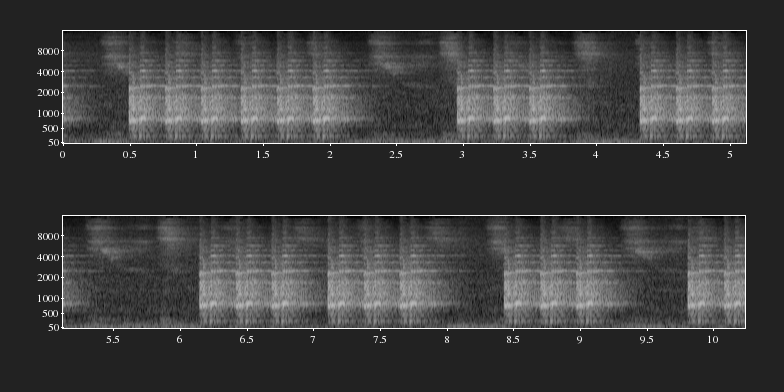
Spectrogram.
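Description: Loud, repeating bursts of rapid metallic knocking, separated by short pauses, typical of an MRI scanner running.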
